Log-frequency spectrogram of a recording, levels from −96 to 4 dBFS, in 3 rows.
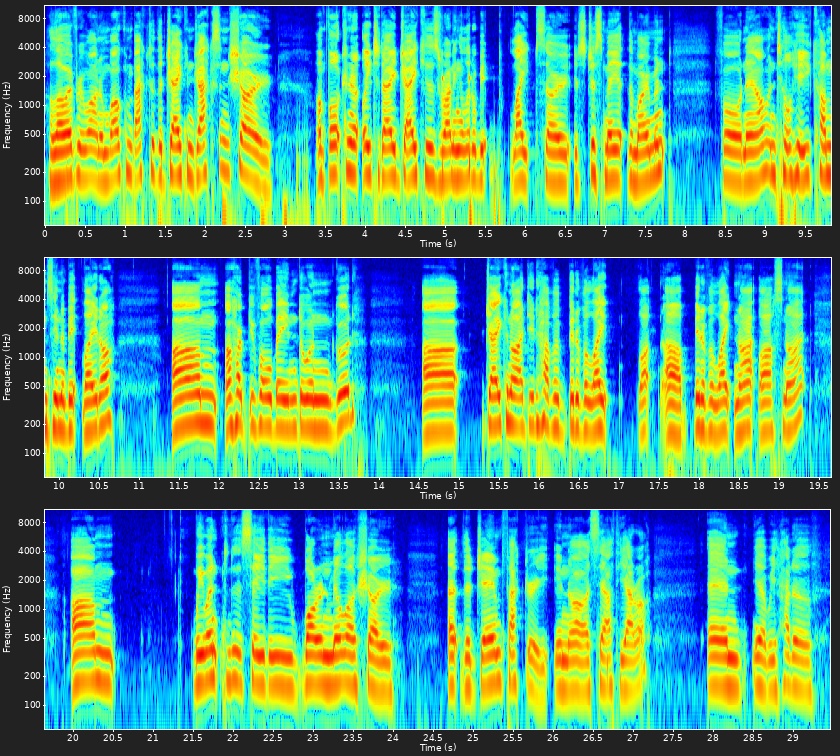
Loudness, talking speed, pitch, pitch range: -16 LUFS, 175 wpm, 175 Hz, 160-185 Hz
